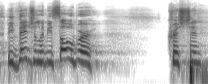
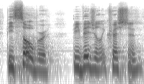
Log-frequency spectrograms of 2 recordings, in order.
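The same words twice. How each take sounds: First: Said in the usual way. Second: Dropped to a soft, intimate plea; hushed repeat. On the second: Real, not acted. Preacher repeating his warning to the students, now hushed. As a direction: pull the room in close and say it softly.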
